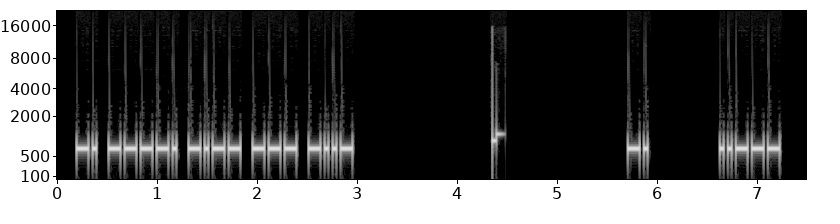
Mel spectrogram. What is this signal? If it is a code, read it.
Morse code, heard as a keyed tone, about 30 wpm, spaced as for 22 wpm, 700 Hz. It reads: N9YOX N2
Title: USA Call Signs - 5 Characters - 6x Character Spacing - 30wpm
